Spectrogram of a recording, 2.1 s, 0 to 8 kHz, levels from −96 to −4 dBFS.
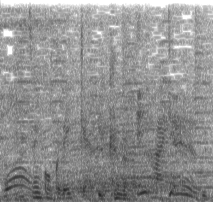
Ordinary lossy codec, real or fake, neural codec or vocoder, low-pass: none; real; none; none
